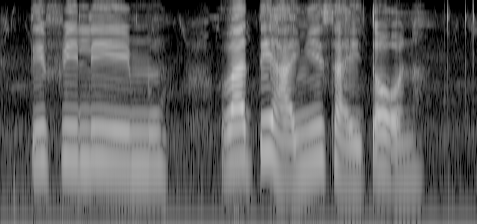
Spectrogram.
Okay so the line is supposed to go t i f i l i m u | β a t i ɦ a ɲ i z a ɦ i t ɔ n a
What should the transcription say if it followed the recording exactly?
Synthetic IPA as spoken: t i f i l i m u | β a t i ɦ a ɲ i s a ɦ i t ɔː n a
